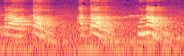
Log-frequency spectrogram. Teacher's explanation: विसर्ग का उच्चारण ह जैसे होता है। जब हम बोलते हैं तो हमारे मुंह से ह भी सुनाई देता है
